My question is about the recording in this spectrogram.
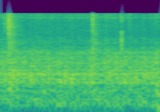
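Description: Lottery draw machine mixing its balls: a steady rattling rush of balls tumbling in the mixing chamber, with a few sharper clicks of balls knocking together while the next number is being drawn.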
